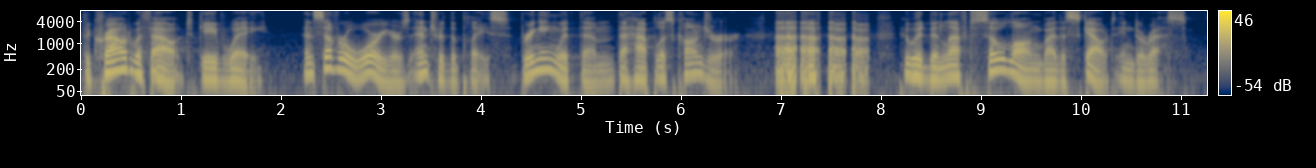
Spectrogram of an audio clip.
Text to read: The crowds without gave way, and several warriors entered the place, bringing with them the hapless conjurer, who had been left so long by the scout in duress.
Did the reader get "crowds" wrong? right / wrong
wrong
